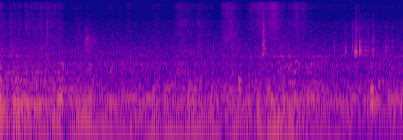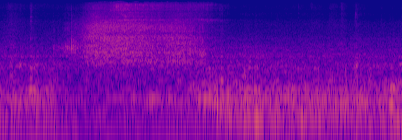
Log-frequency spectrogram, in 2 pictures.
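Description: Faint light clicks of green coffee beans being picked out by hand and dropped onto a weighing tray, then about a second of rattling hiss past the middle as the beans are poured into the steel hopper of a ROEST sample coffee roaster.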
